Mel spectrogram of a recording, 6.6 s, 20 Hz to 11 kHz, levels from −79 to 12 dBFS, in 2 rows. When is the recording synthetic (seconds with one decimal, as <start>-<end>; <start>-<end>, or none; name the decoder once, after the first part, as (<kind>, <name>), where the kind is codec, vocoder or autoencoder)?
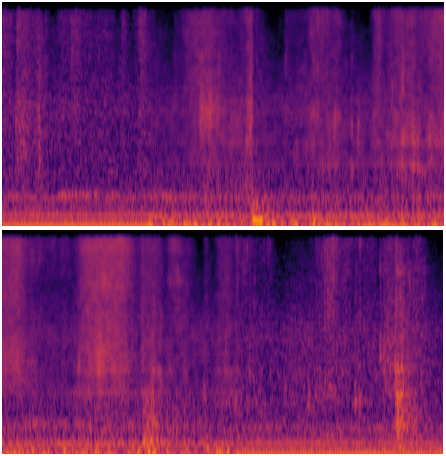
1.1-5.1 (vocoder, Vocos)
